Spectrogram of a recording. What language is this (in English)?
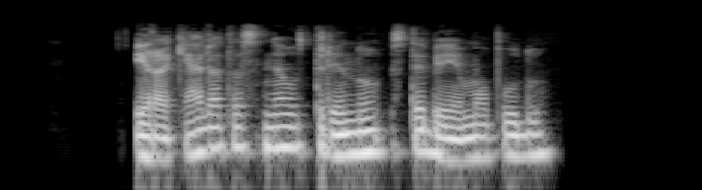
Lithuanian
